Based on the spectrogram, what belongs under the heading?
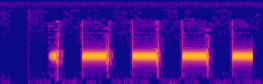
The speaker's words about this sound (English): Evac the structure at this time. Evac the structure. Give me evac tones.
